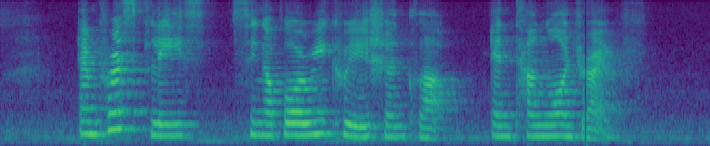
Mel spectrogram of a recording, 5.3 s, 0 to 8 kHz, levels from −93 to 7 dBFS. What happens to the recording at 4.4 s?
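Packet loss on an ADPCM call strikes between 4.38 and 4.41 s: about 20 ms of speech drops out as a hard-edged silent hole, consistent with a single lost packet. Because the G.722 decoder's adaptive predictor and step size keep running without the missing data, they drift out of step with the sender's, so the speech comes back with some distortion before settling within some tens of milliseconds.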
